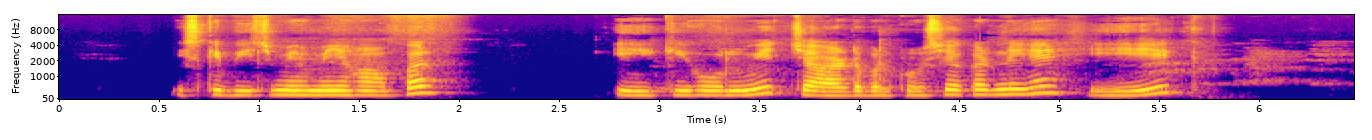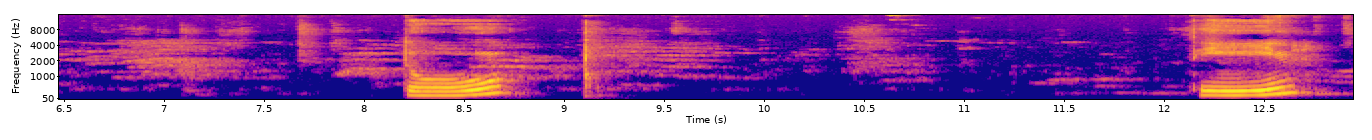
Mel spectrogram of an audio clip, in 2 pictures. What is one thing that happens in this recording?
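Yarn rustles softly as a crochet hook pulls it through.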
